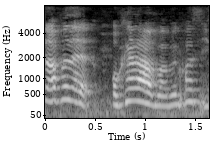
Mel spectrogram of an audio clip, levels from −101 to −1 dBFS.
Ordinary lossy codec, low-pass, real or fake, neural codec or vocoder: none; none; fake; codec, 16 kHz, 8 kbps, FreqCodec, larger model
